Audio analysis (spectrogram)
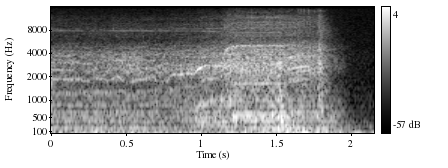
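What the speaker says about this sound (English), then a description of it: "We're drilling the same size holes as we did for the corners of the wall mount." A power drill bores a hole into a wall while a short-throw projector mount goes in, a close whirring whine that rises in pitch, then cuts off abruptly near the end.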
